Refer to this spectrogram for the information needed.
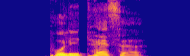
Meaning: female traffic warden, traffic directrix
- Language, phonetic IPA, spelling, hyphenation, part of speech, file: German, [ˌpoliˈtɛsə], Politesse, Po‧li‧tes‧se, noun, De-Politesse.ogg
